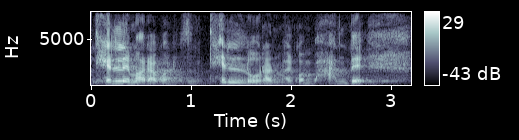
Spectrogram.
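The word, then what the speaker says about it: θέλημα: 아들을 보고 믿는 자마다 영생을 얻는 것이 하나님의 뜻인데, 이 뜻이라는 이 단어는 텔레마라고 그래요. 텔레마라고도 발음을 하기도 하고. 자, 텔레마라고 그랬는데, 이 텔레마라는 단어는 테로라는 말과 마라는 두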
